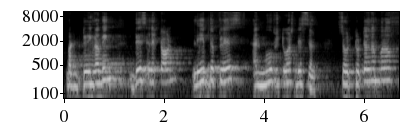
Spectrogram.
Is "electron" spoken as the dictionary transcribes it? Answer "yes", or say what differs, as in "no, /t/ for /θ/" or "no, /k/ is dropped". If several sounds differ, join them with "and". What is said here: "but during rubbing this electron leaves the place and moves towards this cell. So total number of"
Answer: yes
